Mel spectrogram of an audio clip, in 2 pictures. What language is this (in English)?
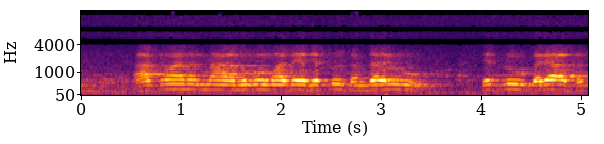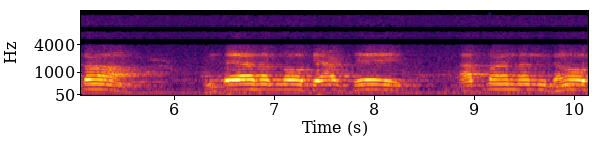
Gujarati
